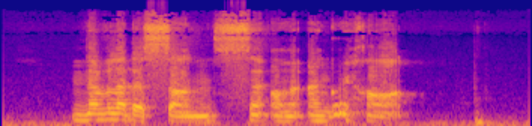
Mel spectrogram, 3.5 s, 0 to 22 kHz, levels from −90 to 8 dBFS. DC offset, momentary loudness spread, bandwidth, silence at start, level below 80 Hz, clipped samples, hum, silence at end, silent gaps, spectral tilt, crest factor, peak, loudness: under 0.1%; 17 LU; over 20 kHz; 0.05 s; -36 dBFS; 0.1%; none; 0 s; none; -3 dB/octave; 12 dB; 0 dBFS; -10 LUFS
